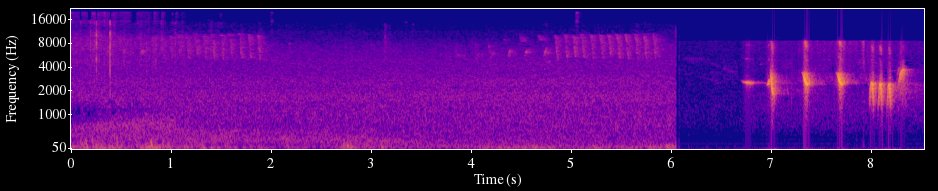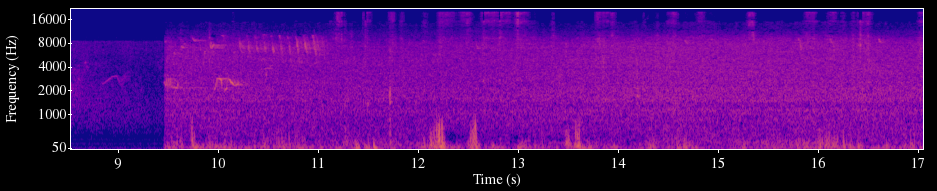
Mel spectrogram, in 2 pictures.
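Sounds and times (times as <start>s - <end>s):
outdoor background noise: 0.0s - 17.0s
songbird chirping: 3.7s - 12.9s.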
